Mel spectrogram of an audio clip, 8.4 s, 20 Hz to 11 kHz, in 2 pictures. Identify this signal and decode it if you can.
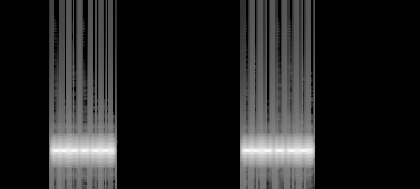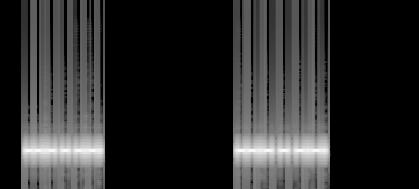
Morse code, heard as a keyed tone, about 61 wpm, 700 Hz. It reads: QTC QTC QTC QTC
